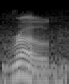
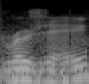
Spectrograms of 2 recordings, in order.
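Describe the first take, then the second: First: The name sounds like 'Rogue', with one syllable. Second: The name sounds like 'Roger', with two syllables. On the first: The speaker has always said it this way. "I've always pronounced it as as Rogue" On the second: Someone else says it this way. "I heard somebody pronounce um"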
